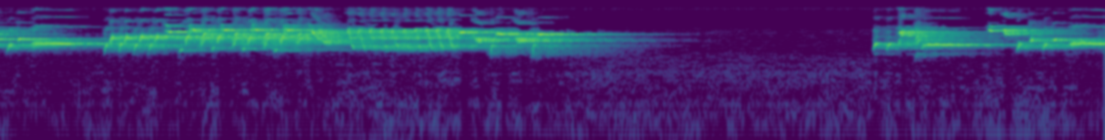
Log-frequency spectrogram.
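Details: Moroccan Wedani-style song from a European goldfinch: a long, rapid, continuous run of high twittering and trilled notes lasting around four seconds, a silent pause, then a fresh burst of bright, jangling phrases.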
